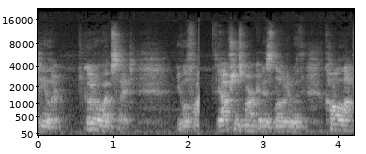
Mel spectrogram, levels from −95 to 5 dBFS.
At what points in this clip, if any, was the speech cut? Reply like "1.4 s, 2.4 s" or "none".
2.2 s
